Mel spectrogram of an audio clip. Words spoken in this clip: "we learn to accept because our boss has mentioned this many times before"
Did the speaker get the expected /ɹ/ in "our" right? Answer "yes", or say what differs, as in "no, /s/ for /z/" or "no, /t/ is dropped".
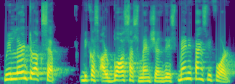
yes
